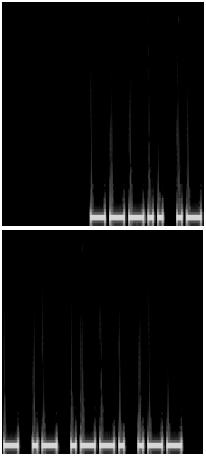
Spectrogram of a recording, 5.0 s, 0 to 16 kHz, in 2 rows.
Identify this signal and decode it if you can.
Morse code, heard as a keyed tone, about 20 wpm, 700 Hz. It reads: 8WAPW
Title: Code Groups - 5 Letter:Numbers - 20wpm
